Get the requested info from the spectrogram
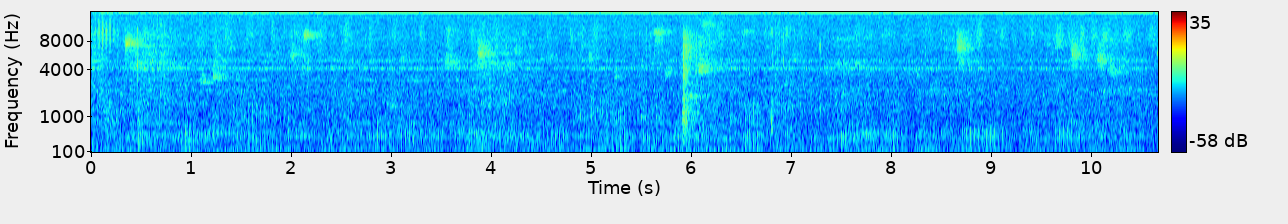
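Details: Pumpkin, a male house cat, purring close to the microphone in a small room: a continuous deep purr with even throbbing pulses, one sharp click midway and a brief murmur of a person's voice.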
